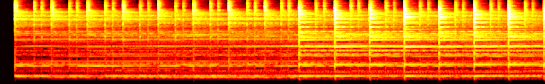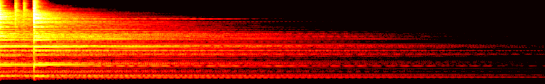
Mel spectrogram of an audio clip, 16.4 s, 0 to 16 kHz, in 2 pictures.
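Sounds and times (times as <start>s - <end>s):
extra heavy custom ride cymbal: 0.2s - 11.2s.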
